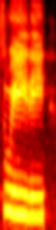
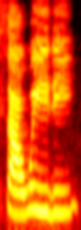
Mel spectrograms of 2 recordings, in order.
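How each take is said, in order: First: The name is said with two syllables. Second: The name is said with three syllables. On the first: This is how the name is actually said. The speaker calls it right. "but it's Sweetie" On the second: This is how the written name looks. The speaker calls it wrong. "I want to say Saweetie"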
